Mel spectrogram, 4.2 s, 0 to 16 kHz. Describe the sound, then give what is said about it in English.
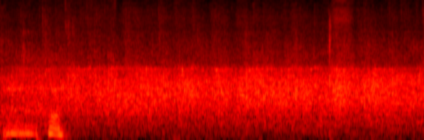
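An audience at Park Street Brethren Church breaks into steady, sustained, dense applause celebrating a woman's 30th year of employment there, with a brief voice at the very start before the clapping fills the space for several seconds. “You should probably clap for that.”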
